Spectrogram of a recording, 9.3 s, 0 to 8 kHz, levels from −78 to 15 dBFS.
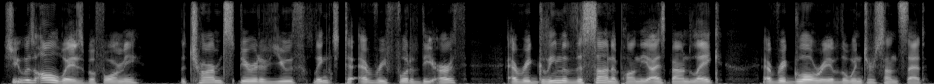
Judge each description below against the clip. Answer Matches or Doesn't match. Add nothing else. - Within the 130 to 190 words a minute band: Doesn't match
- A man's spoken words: Matches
